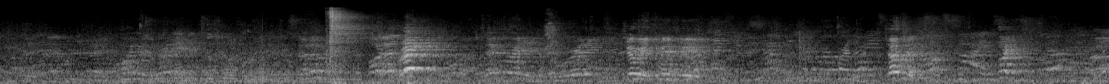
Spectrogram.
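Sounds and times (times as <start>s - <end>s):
voices echoing in a hall: 0.0s - 11.0s
sharp crack: 3.3s - 3.7s.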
